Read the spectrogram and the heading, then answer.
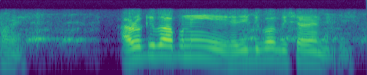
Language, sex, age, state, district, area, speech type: Assamese, male, 30-45, Assam, Darrang, rural, conversation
